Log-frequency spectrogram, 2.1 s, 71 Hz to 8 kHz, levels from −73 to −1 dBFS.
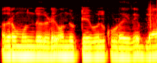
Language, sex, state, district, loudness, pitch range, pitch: Kannada, female, Karnataka, Bidar, -12 LUFS, 120-125 Hz, 120 Hz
